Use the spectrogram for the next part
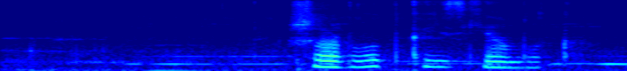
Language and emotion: Russian, neutral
